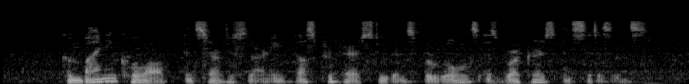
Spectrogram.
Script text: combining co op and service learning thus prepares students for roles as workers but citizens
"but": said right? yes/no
no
